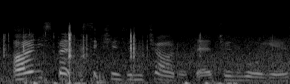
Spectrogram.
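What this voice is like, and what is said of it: Soft Devonshire English accent. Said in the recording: “a bit of Devonshire ... Devonshire, yes, that's what it is ... It's a lovely soft accent.”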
